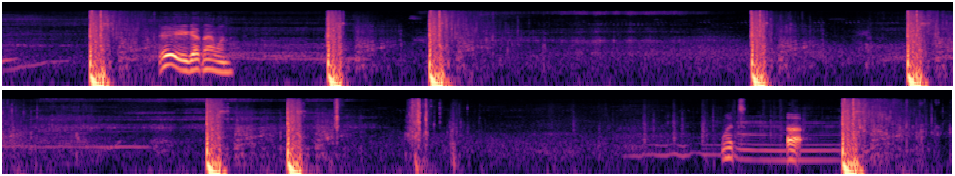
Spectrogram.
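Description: Gunshots ring out sharply, one at a time, with a short echo.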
